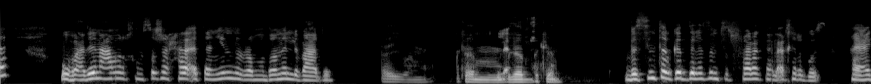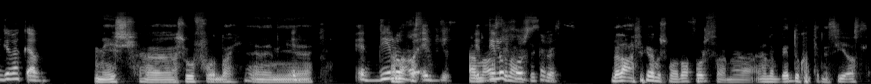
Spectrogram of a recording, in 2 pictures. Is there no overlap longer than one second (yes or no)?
no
